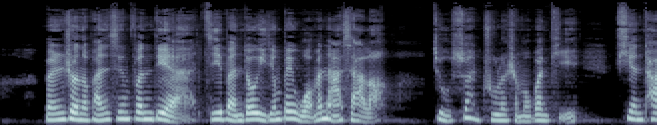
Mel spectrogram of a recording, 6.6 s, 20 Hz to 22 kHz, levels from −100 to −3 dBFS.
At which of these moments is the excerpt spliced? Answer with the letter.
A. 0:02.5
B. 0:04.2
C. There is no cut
B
